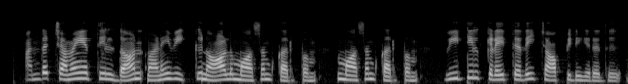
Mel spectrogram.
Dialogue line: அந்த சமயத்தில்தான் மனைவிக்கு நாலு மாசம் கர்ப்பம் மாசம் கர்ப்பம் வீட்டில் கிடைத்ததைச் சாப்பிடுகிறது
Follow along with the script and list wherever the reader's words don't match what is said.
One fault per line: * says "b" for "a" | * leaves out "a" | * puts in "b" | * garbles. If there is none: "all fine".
all fine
